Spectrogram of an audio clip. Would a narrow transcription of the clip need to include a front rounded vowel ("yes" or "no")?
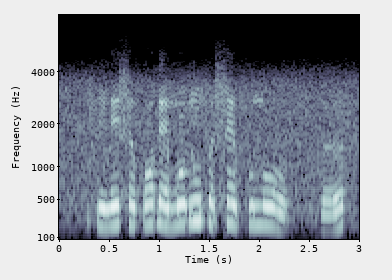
no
